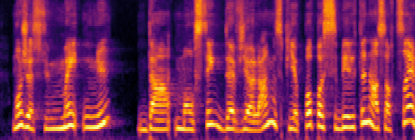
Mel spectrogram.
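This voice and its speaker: A woman with a Quebec accent speaks at a fairly slow pace with lively intonation and fairly high pitch, in a very clean, dry, close recording with no echo and a silent background. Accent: Québécois French. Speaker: guest sharing personal story. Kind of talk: interview testimony.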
